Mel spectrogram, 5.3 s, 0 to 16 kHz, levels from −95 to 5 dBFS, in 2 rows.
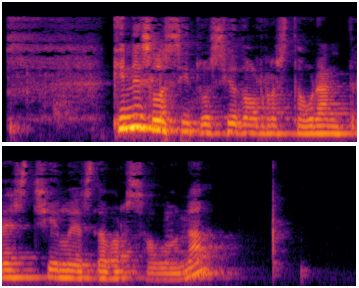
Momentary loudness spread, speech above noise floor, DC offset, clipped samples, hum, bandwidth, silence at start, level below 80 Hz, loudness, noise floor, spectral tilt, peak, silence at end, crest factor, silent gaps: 27 LU; 40 dB; under 0.1%; under 0.1%; none; 11.5 kHz; 0.05 s; -62 dBFS; -22 LUFS; -61 dBFS; -5.5 dB/octave; 0 dBFS; 0.6 s; 22 dB; none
